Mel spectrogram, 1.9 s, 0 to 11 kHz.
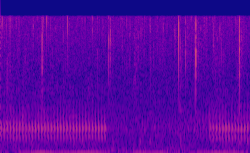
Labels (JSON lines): {"label": "biophony, croak", "recorder": "SoundTrap 500"}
